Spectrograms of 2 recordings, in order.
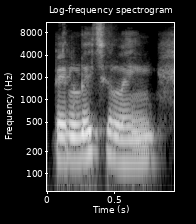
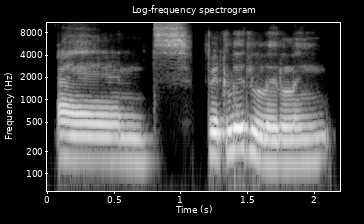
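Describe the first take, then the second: First: Belittling said cleanly, four clear syllables; clean retry. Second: Belittling tripped over, an extra syllable slipped in, slow; tongue-tied stumble. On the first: Podcaster to listeners, correcting belittling cleanly. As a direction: say belittling properly this time. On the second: Podcaster to listeners, fumbling belittling with a stumble. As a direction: trip over the word belittling, slowly. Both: Real, not acted. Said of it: "how about I say that again".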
